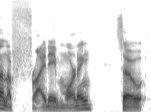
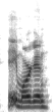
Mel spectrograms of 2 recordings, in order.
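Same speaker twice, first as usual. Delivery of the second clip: bright, higher and louder hello; friendly greeting; 9 semitones higher, 6 dB louder than usual. Shown as a demonstration. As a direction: greet him like an old buddy. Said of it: "the friendly one".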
